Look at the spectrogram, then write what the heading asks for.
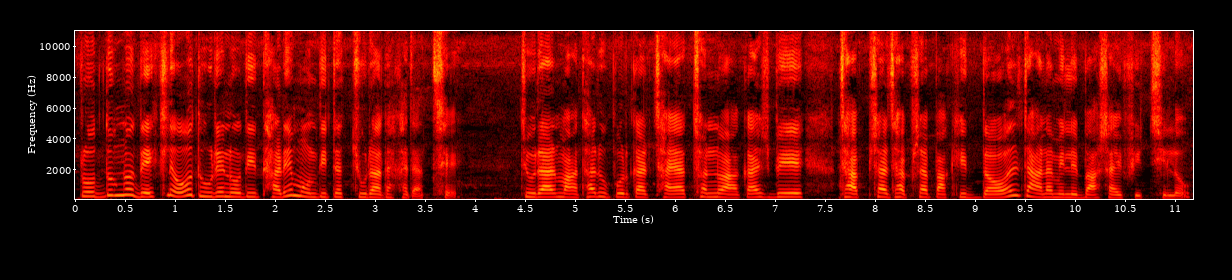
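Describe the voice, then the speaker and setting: A woman's voice: on the high side, normal speed. A woman reading a literary short story aloud as scripted narration. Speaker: audio story reader.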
